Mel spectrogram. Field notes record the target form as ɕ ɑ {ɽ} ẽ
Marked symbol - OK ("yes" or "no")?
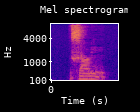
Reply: yes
